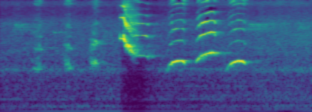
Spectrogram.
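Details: Oriental magpie-robin song meant to stir a rival bird into spreading its tail: a sharp high note, then three quick rising whistled slurs over a steady background hum.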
